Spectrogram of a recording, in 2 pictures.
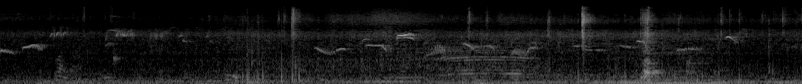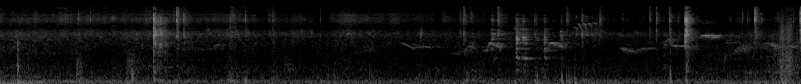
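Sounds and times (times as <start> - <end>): nightingale singing: 0.0 - 8.6, 11.5 - 16.0
drawn-out animal call: 2.2 - 8.1.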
